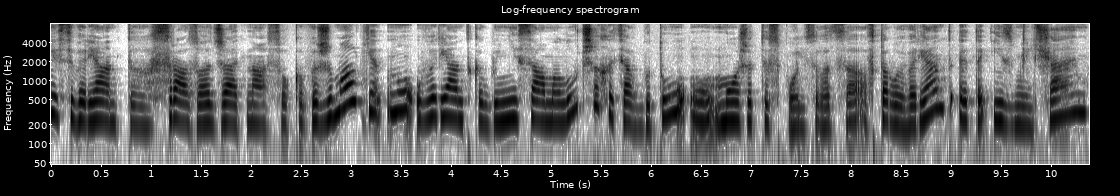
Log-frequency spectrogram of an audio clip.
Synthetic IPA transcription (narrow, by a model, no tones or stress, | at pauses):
jesʲtʲvəɾʲɪant̪sɾazʊɐdʐatʲnɐsokəvɨʐɨmalˠkʲɪnuvəɾʲɪant̪kaɡ̚bɨnʲɪsamɨjlˠuʂɨjxɐtʲavbɨt̪umo̞ʐɨt̪ɨɪspo̞lʲzəvət̪sə̰ft̪ɐɾo̞jvəɾʲɪant̪ɛt̪əʔizmʲɪlʲt͡ɕæjɪm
